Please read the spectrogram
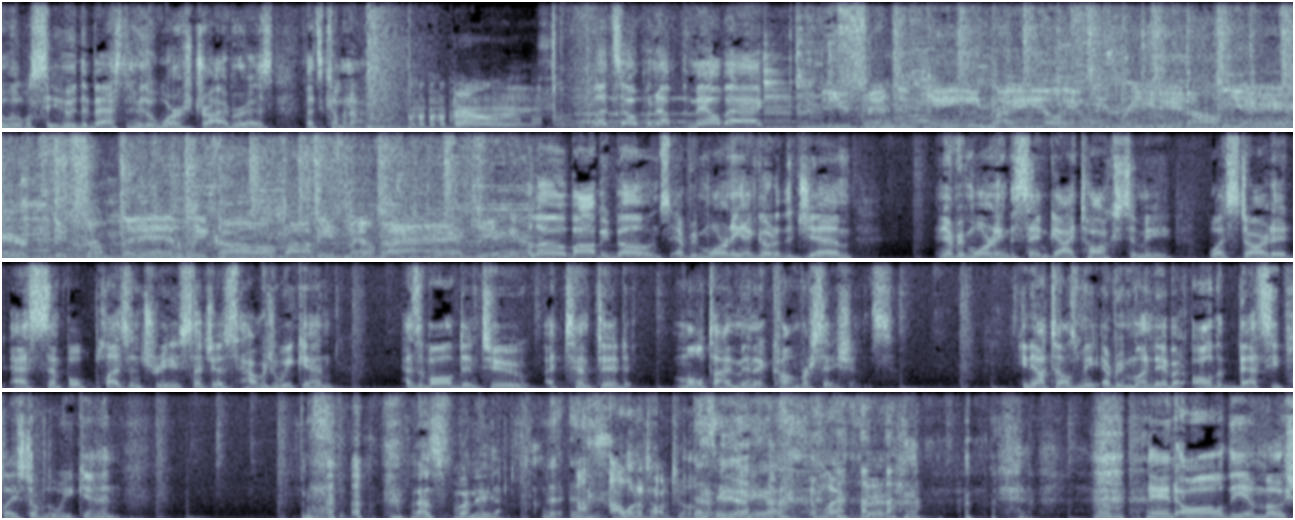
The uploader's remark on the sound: called into the show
